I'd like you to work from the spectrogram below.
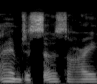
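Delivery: soft, polite customer service voice. Retelling an apology made to someone, in a customer service voice. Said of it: "in my customer service voice".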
